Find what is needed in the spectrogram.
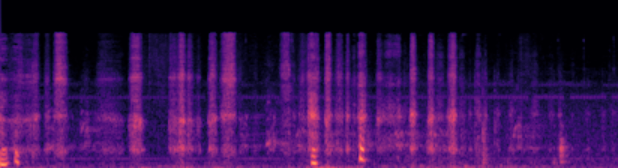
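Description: A man breathing heavily in a string of short, ragged pants and gasps, a few with a low grunt in them.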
